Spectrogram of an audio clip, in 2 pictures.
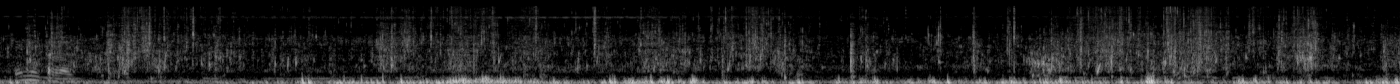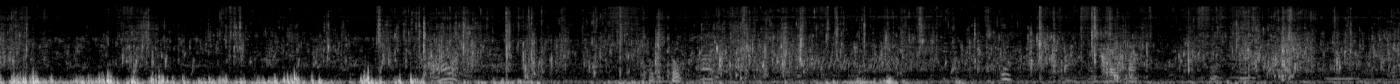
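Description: Hands splash and slosh through shallow muddy water.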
